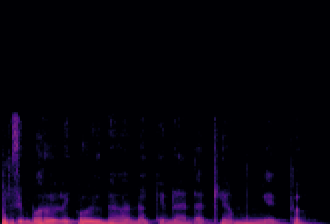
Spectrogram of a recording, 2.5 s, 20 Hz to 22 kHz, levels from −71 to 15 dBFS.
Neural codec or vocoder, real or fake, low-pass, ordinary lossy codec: codec, 24 kHz, 1.5 kbps, HILCodec; fake; 10.8 kHz; none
